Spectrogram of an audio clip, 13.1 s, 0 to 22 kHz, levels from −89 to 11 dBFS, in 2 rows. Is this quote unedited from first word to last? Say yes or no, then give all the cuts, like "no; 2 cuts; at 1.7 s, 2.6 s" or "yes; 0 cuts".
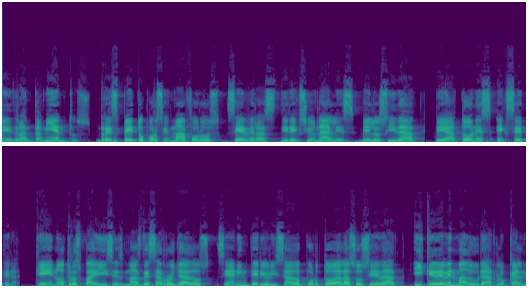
no; 1 cut; at 1.1 s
